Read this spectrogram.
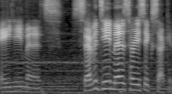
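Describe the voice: The speaker has an Irish accent and very wide pitch swings. Music plays in the background. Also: man. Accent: soft, mild Irish.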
